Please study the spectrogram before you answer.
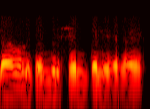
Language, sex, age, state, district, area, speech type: Tamil, male, 18-30, Tamil Nadu, Viluppuram, rural, conversation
